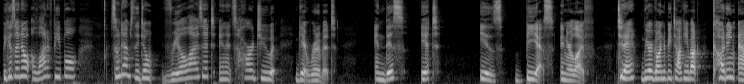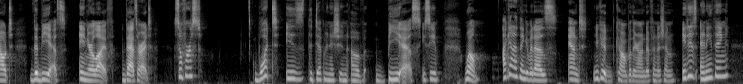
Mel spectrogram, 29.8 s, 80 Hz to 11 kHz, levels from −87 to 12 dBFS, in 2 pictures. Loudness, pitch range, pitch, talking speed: -23 LUFS, 200-270 Hz, 230 Hz, 150 wpm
